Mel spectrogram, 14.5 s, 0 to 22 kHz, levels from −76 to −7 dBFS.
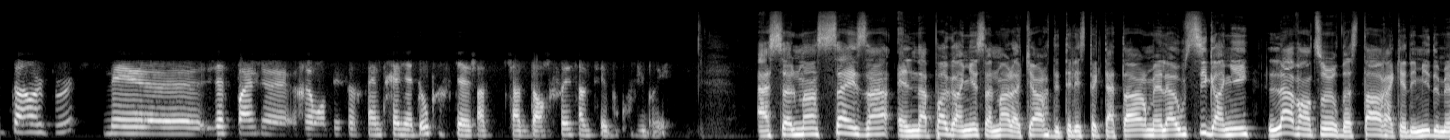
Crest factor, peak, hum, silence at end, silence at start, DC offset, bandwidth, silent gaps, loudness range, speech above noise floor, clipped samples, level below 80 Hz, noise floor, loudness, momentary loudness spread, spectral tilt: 14 dB; -2 dBFS; none; 0 s; 0.15 s; under 0.1%; 15.5 kHz; none; 7 LU; 37 dB; under 0.1%; -54 dBFS; -51 dBFS; -15 LUFS; 11 LU; -5.5 dB/octave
